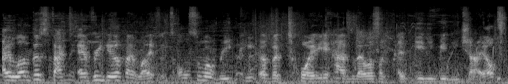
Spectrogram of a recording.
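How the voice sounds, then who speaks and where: A man's voice: a little high, fairly even intonation, fast. A man chatting casually over gameplay as a co-commentator, with a geeky, playfully enthusiastic manner. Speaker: co-commentator on a game stream. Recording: game music behind the voice. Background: game music.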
